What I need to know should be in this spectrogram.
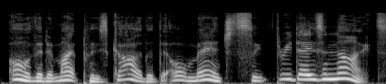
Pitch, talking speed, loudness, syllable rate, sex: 185 Hz, 250 wpm, -15 LUFS, 4.6 syllables/s, male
